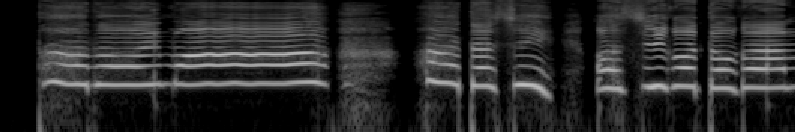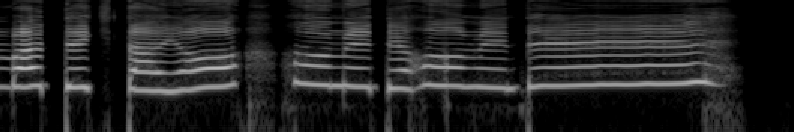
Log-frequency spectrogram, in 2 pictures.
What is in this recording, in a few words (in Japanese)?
ロリ ただいま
